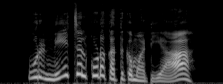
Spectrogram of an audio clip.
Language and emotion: Tamil, angry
